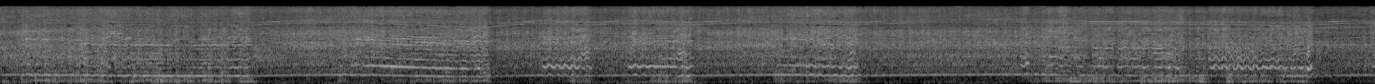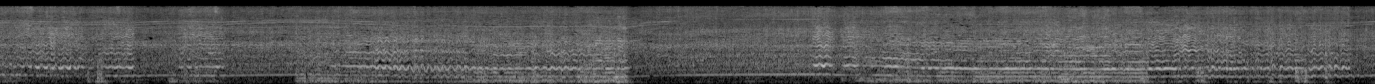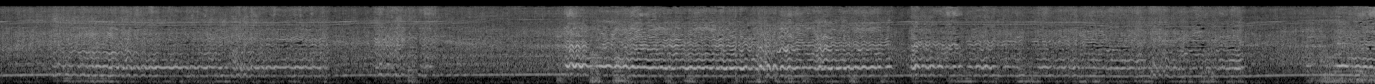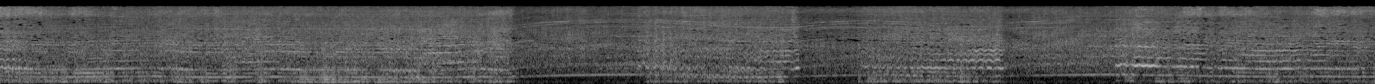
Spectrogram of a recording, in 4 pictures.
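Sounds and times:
rotary tool sanding wood: 0:00.0 - 0:55.0.

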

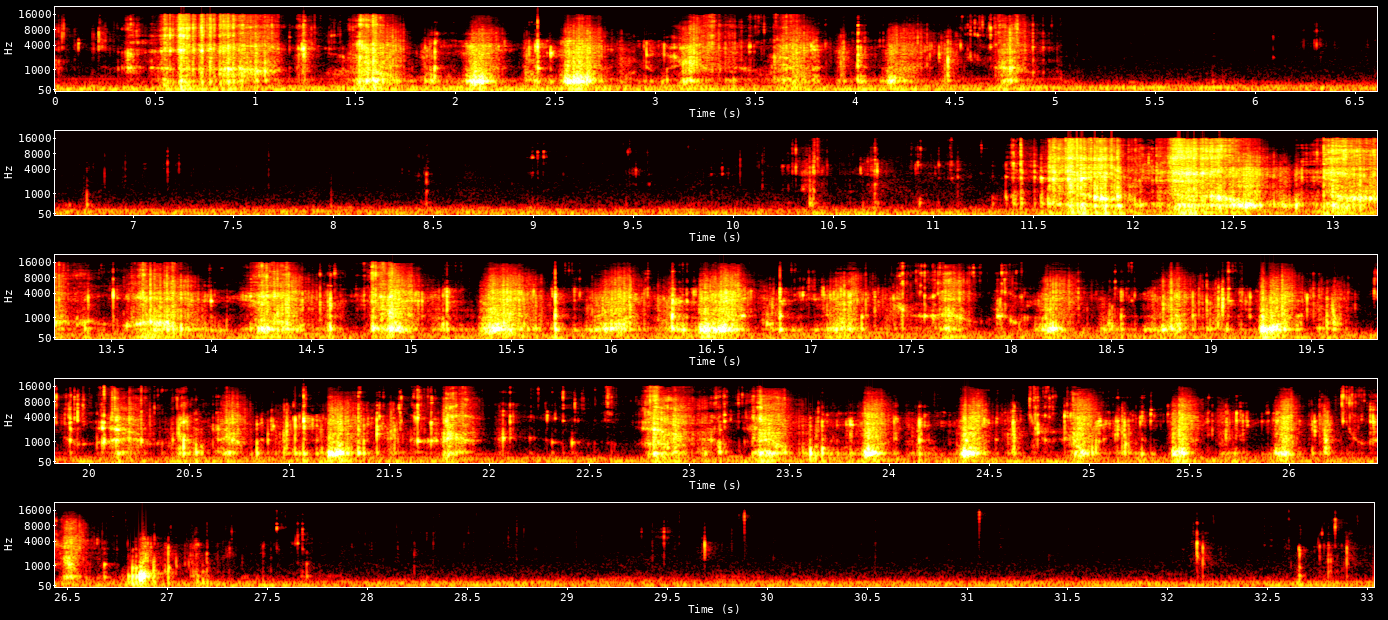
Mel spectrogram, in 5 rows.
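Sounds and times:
crunching chewing of fried chicken: 0:00.0 - 0:05.1, 0:09.0 - 0:30.0, 0:32.0 - 0:33.0.

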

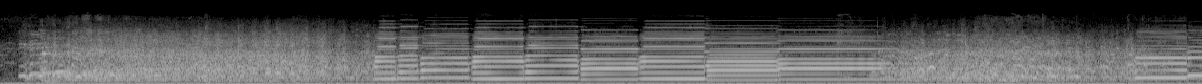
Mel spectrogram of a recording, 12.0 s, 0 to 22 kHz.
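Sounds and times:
accordion playing chords: 0:01.1 - 0:12.0.

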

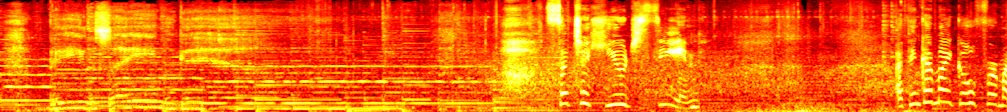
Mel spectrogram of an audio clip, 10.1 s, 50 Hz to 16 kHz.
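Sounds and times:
wind buffeting microphone: 0:04.2 - 0:10.0.

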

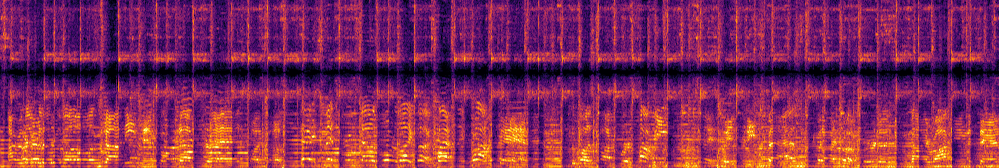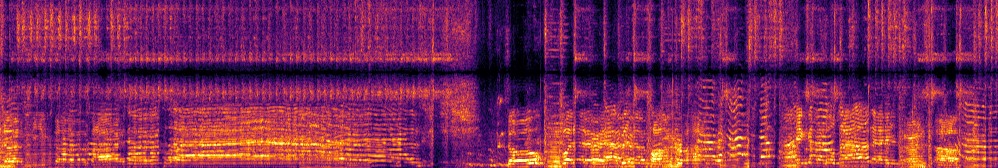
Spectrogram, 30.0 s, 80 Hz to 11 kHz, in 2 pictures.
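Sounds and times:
man singing: 0:00.0 - 0:20.4, 0:22.5 - 0:29.9
acoustic guitar strumming: 0:00.0 - 0:21.2, 0:23.0 - 0:29.9
small bells jingling: 0:00.0 - 0:22.1, 0:23.3 - 0:29.9.

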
